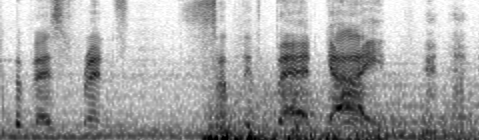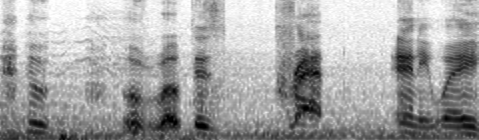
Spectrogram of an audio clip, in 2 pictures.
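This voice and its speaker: Through loud background noise, a man does a put-on character voice at a very slow pace, with long, frequent pauses. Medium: video game. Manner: panicky, rambling.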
